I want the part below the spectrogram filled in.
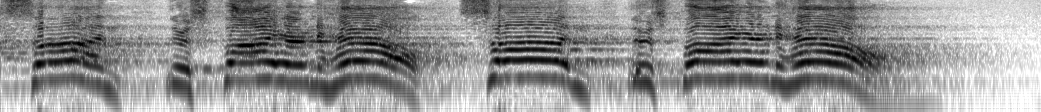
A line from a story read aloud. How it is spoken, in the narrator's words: he kept yelling out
